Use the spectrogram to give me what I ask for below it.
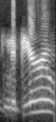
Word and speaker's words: Nibiru: of her book is the belt of oion nibaru rising did I say it right that's that Nibiru Rising you've got it okay well I'd like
